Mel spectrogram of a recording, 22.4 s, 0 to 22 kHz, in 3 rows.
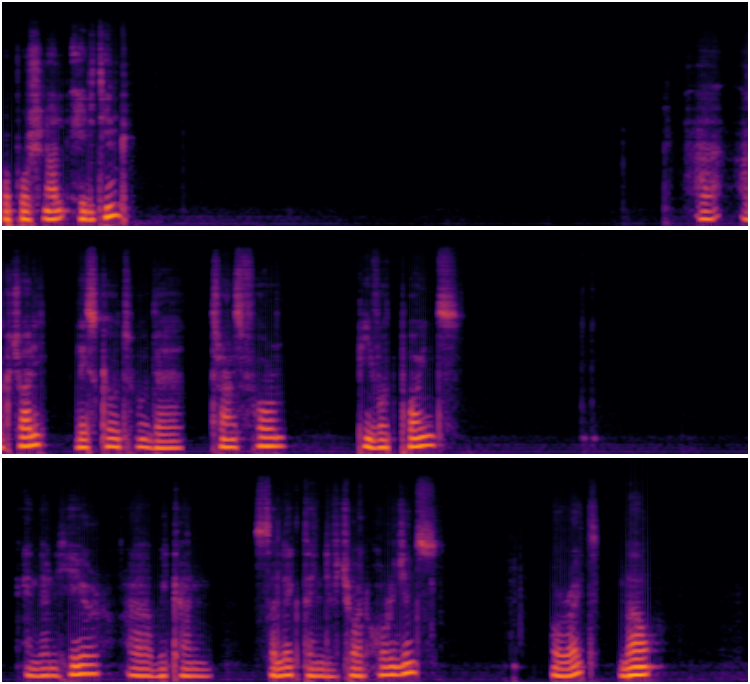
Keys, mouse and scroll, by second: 13.3-16.3 drag.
